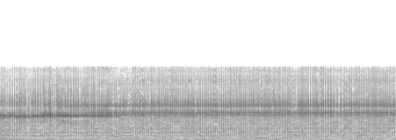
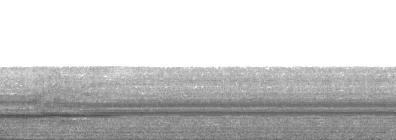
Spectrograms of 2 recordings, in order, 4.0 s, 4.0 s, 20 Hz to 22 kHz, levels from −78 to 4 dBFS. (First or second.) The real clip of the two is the second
